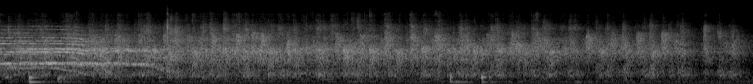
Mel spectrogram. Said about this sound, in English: We're going to give more of an applause because that was our first time on our stage.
